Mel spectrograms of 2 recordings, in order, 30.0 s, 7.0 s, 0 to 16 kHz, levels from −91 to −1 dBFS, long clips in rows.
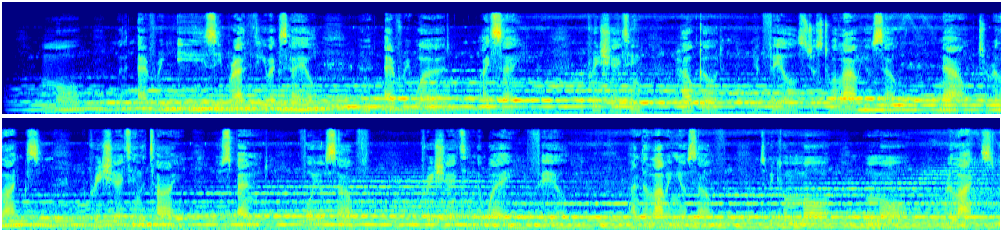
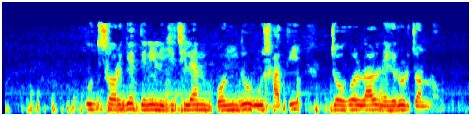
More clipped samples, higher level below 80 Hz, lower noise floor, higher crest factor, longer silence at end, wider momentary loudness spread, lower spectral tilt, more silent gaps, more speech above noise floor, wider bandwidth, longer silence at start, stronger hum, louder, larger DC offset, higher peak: neither; second, -56 dBFS vs -46 dBFS; first, -54 dBFS vs -33 dBFS; first, 22 dB vs 12 dB; second, 0 s vs 0.6 s; second, 9 LU vs 18 LU; second, -3.5 dB/octave vs -6.5 dB/octave; neither; about the same, 22 dB vs 21 dB; first, 11 kHz vs 8 kHz; first, 0.2 s vs 0.05 s; neither; second, -32 LUFS vs -13 LUFS; neither; second, -10 dBFS vs -2 dBFS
